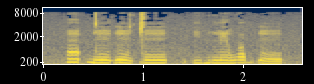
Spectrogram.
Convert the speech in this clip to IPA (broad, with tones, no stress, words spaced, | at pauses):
ɔ̃˦ʔdũ˧ ɗũ˦˨ǀũ˦ | ʔi˧bŋ͡mẽ˧wɔ˦bɗũ˨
